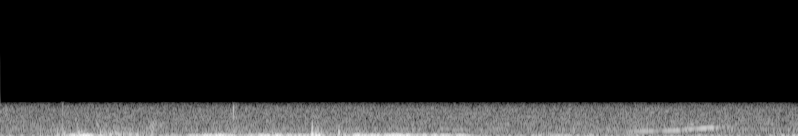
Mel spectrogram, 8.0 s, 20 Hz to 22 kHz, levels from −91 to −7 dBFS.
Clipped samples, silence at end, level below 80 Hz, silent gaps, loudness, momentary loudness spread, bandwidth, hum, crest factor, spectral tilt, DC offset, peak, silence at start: under 0.1%; 0 s; -28 dBFS; none; -35 LUFS; 9 LU; 1 kHz; none; 14 dB; -17 dB/octave; 0.6%; -10 dBFS; 0 s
